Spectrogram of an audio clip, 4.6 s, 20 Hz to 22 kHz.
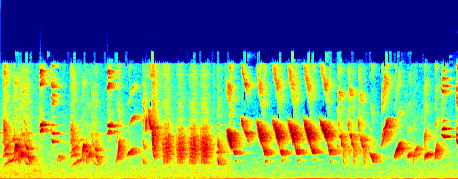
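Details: Competition singing of a European goldfinch, recorded for the 2016 world championship in goldfinch song run online: unbroken rapid twittering, with tinkling high notes and buzzy rattled chirps repeated in quick succession throughout.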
